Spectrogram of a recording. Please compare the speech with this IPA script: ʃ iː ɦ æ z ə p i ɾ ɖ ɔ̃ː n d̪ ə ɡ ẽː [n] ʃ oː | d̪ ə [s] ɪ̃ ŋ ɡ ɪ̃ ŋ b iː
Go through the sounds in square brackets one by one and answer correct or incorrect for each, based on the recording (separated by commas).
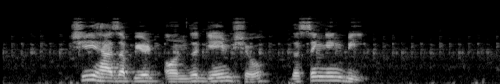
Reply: incorrect, correct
